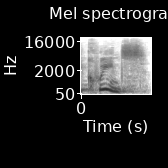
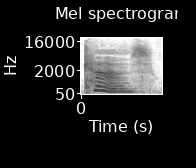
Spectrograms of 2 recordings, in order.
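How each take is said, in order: First: "quinze" wrongly said as kwints; wrong pronunciation. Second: "quinze" as kanz, nasal vowel and no w; correct French pronunciation. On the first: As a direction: show the mistake in "quinze" with a kw sound. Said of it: "Don't say quinze". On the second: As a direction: say "quinze" with a plain k and soft z. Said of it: "but pronounce". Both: Shown as a demonstration.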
